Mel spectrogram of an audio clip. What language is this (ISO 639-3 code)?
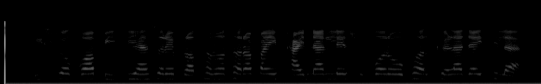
ori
